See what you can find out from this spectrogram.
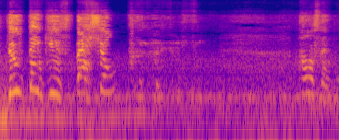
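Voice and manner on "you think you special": high, loud mock officer yell; imitated yelling. Jail officer challenging a detainee, imitated yelling. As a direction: yell it accusingly, mimicking the officer. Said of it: "why are you yelling".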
